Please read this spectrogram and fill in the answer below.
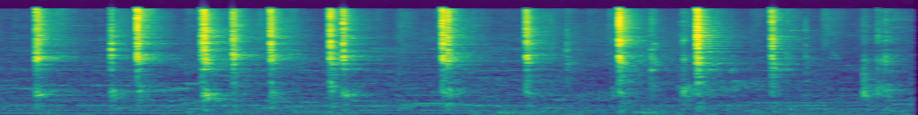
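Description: A kitchen utensil clicking and knocking against a bowl over and over, about three or four sharp clicks a second in an uneven rhythm.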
